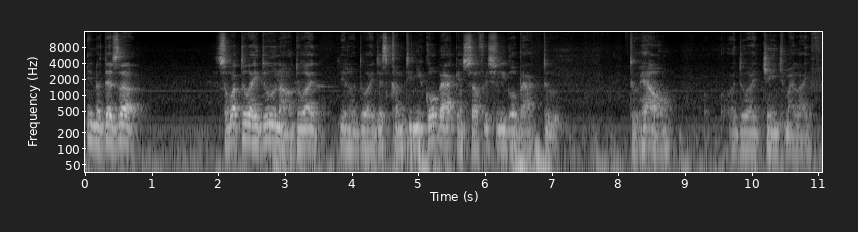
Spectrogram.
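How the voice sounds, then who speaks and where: Long pauses come often as a man speaks at a moderate pace, his medium pitch showing ordinary variation. The room echo is audible. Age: 60s. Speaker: former career criminal. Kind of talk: testimony. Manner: halting.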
